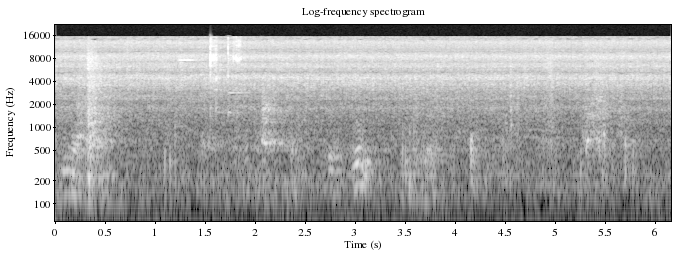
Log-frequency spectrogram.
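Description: Steady hiss of pressurised air escaping from an experimental Professional Instruments 4R air bearing with carbon sleeves. A few light metallic clicks come about a third of a second in and again about a second and a half in.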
